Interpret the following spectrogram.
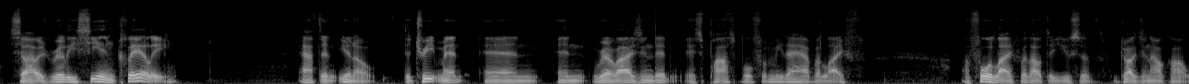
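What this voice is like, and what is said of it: Boston accent. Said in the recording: “people may surmise this from your accent, but this was all playing out in the Boston area.”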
